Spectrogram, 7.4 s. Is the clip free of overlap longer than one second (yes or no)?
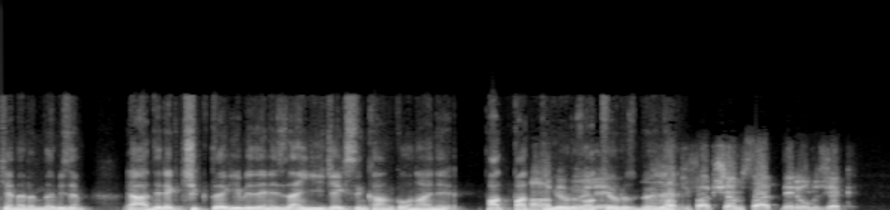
no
